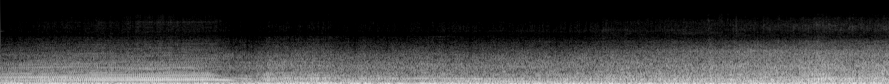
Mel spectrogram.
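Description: A 2024 Bajaj Pulsar RS200 motorcycle pulls hard in third gear, its engine note rising with a strong rushing roar and wind noise that stays loud and close throughout, with no talking over it.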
